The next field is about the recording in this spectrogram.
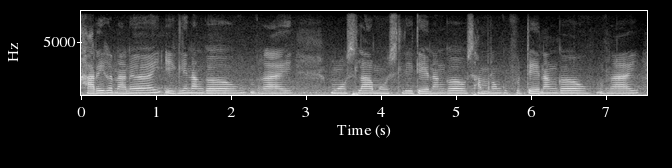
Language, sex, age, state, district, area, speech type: Bodo, female, 45-60, Assam, Chirang, urban, spontaneous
